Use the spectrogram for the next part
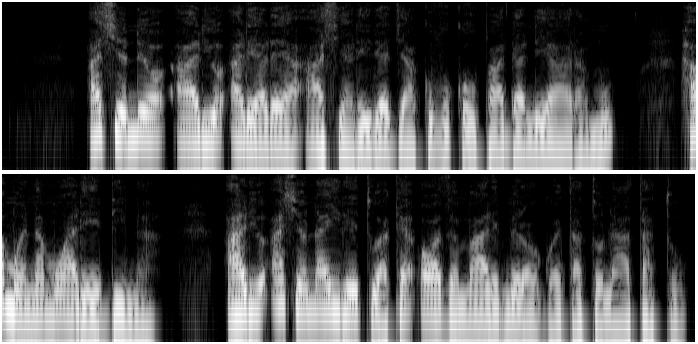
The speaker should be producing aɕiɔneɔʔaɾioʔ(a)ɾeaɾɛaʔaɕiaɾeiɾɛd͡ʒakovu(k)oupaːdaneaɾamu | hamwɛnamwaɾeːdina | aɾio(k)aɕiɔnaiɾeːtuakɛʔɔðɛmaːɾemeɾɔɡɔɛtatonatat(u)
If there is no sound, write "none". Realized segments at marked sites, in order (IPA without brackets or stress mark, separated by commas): a, k, ʔ, o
